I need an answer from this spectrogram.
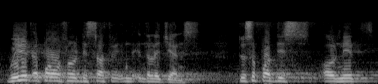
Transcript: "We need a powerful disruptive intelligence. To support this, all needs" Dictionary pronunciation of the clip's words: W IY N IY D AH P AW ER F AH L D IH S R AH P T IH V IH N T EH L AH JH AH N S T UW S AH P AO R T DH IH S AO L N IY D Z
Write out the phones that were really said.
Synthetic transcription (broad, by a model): W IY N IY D AH P AW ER F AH L D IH S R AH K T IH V IH N T EH L AH JH AH N S T UW S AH P AO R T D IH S AO L N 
